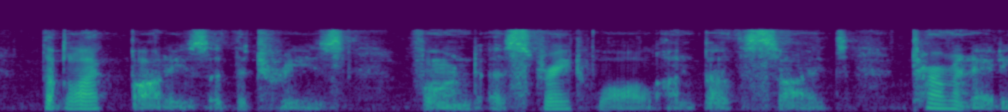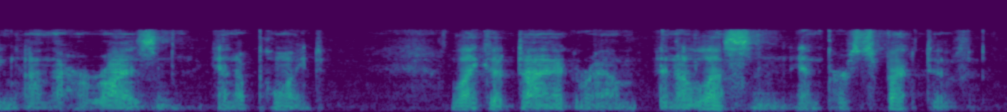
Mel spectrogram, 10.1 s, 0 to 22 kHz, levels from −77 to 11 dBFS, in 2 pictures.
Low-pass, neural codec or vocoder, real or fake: 7.2 kHz; vocoder, 22.05 kHz, 80 mel bands, HiFi-GAN; fake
